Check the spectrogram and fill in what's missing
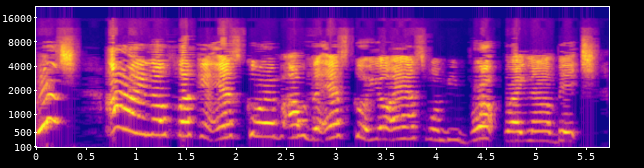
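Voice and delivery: high, loud yelling that settles at the end; imitated furious shout. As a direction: yell back hard, then sneer the last word. Acted quarrel, shouted denial.

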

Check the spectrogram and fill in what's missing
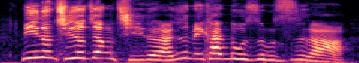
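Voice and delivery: high, loud scolding, mock auntie yelling; imitating an angry auntie berating him; retold scolding. Imitating the auntie scolding the rider who hit her, high and loud. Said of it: "下车之后大骂哦".

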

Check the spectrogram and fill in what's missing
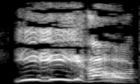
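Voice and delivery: high, loud mock cowboy holler; cowboy whoop. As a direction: let out a rodeo whoop.

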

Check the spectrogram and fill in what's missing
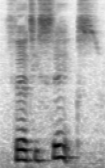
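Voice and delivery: put-on high whiny spoilt boy; whiny Dudley. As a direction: sulk over the count. Dudley counts presents.

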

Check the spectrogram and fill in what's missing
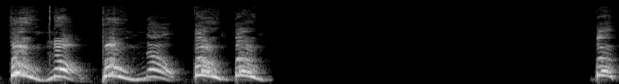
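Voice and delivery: very loud, high booming blows; shouted impact noises. Retold or imitated. Reviewer acting out the robot being pummelled, shouting. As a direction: shout each blow like an explosion.

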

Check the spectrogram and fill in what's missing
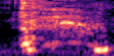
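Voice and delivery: breathy high giggle. Real, not acted. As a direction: giggle between the pleas. Giggling between pleas.

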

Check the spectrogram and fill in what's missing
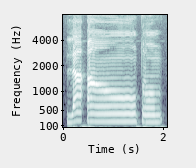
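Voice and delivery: ला अंतुम very slow, long held nasal; recitation demo. Shown as a demonstration. Teacher shows students the reading, drawn-out ला अंतुम. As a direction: chant ला अंतुम, humming through the n. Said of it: "ज़ैद अलिफ को नहीं पढ़ेंगे".

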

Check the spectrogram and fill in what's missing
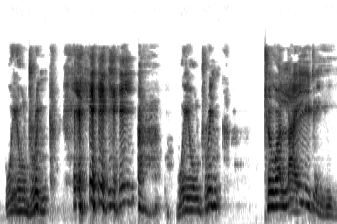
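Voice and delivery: put-on high tittering old miser. Gride tittering his toast to Newman, high and giggly. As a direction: giggle it out like a sly old man. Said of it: "tittered Arthur".

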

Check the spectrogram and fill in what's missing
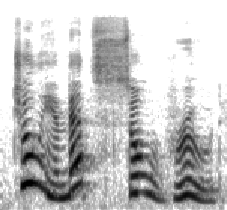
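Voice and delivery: high, loud, drawn-out reproach; indignant scolding. A narrator's reading. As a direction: scold a classmate, appalled. Girl scolds rude classmate.

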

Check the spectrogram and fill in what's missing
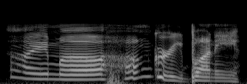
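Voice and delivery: high, slow menacing boast; slow high menacing child voice; menacing bunny. A narrator's reading. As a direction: threaten slowly and sweetly. Dot menaces the bear.

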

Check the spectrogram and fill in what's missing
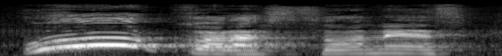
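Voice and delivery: loud, thrilled "Ooh" at the hearts; delighted. Real, not acted. To live viewers sending hearts, a loud delighted ooh. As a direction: burst out happily at the hearts.

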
